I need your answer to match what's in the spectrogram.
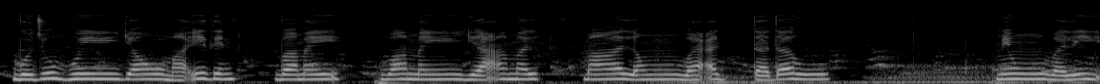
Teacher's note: نون ساکن تنوین کے فوراً بعد یا واو آ جائے تو نون کو ان میں نامکمل ملاتے ہیں. ملاتے وقت یا واو کے مخرج پر جاتے ہیں لیکن تھوڑی آواز منہ سے اور تھوڑی آواز ناک سے نکلتی ہے. 2 حرکات 2 کاؤنٹ کا غنہ ہوتا ہے. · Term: نامکمل ملانا ناقص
